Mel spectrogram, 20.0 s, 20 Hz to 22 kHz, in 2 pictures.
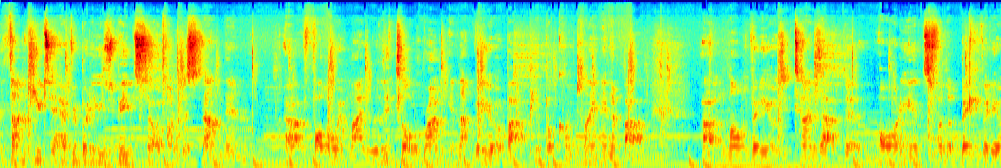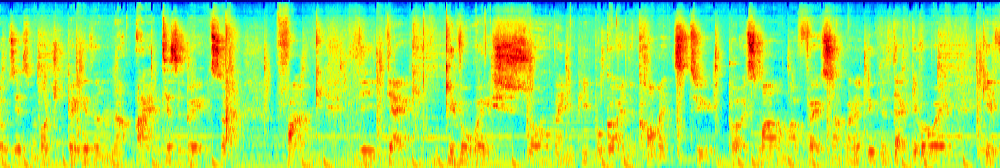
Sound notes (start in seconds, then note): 12.2 claps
